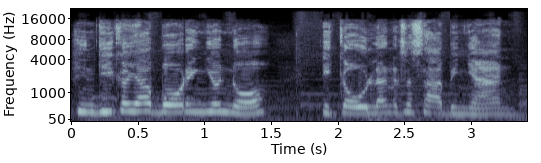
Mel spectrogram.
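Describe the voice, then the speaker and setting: A woman's voice: on the high side, normal speed, faint music behind, close to an everyday voice. An actress playing a sassy, blunt female best friend in a radio drama, colloquial and outspoken. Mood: teasing, casual.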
